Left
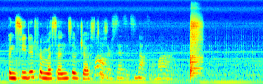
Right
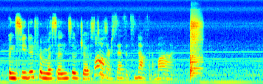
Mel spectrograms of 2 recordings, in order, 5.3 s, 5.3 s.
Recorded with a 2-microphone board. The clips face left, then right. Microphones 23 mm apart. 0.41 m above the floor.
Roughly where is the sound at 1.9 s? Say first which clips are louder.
Right 7 dB; right.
